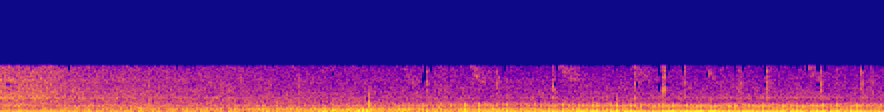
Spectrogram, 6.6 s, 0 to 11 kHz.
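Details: 1991 Mazda RX-7 S5 NA street port, headers, possibly Racing Beat cat-back: lumpy, uneven idle with sharp irregular exhaust pops and crackles from afterburn; owner doesn't think it's a vacuum leak, cause unknown.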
